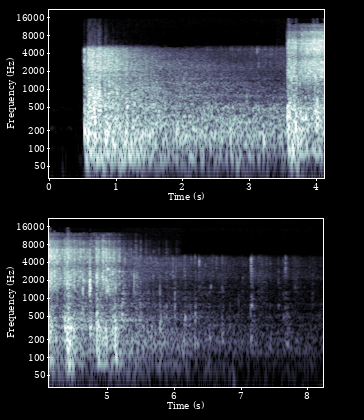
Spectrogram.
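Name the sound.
warship cannon shot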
